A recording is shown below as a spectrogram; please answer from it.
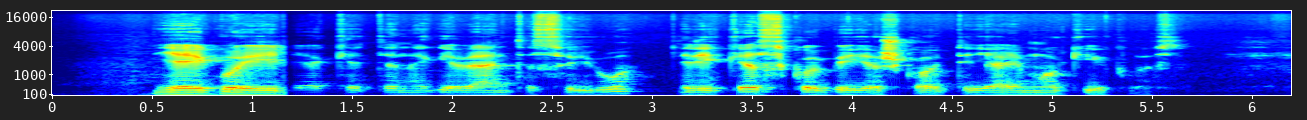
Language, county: Lithuanian, Alytus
